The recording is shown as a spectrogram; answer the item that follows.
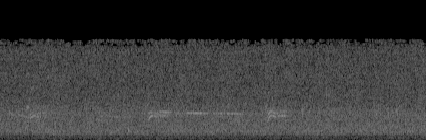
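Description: Outdoor ambience: a steady soft hiss with a few faint, short bird chirps now and then.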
